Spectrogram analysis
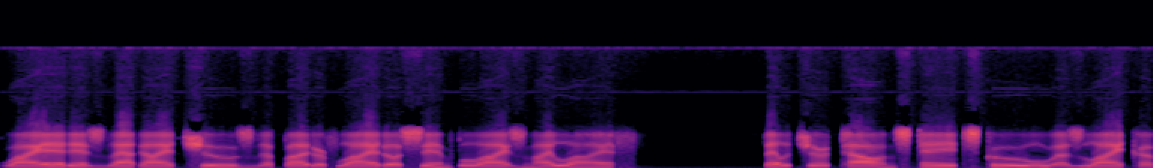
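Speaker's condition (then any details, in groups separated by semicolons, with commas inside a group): Cerebral palsy; cannot move limbs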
